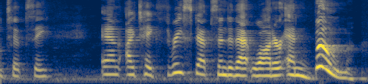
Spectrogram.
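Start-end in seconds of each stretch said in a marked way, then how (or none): 3.9-4.5 sudden explosive BOOM, pitched up; loud boom. Real, not acted. Storyteller hits the water's wall, sudden loud boom. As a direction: blast the word out loud. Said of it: "that was loud".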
